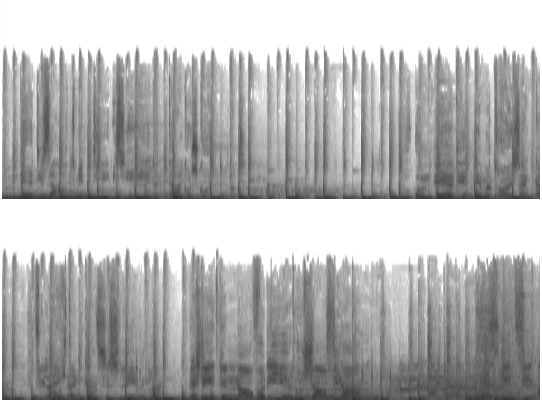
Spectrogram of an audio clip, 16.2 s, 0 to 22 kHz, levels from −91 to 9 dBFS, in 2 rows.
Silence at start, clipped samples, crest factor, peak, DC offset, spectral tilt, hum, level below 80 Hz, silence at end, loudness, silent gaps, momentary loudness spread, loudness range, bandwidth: 0 s; under 0.1%; 12 dB; -4 dBFS; under 0.1%; -4.5 dB/octave; none; -20 dBFS; 0 s; -16 LUFS; none; 5 LU; 3 LU; 17 kHz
